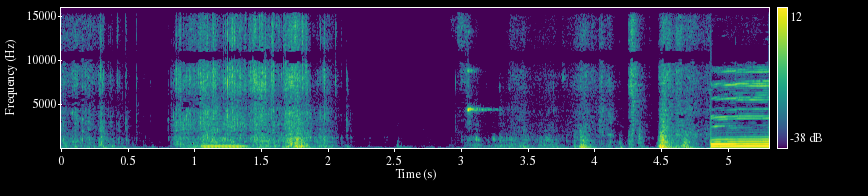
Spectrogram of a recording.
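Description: Plastic bags and packaging crinkling and rustling as hands rummage through a reusable tote bag of boxed-up items. Near the end a voice breaks in with a long, loud 'ooh' that falls in pitch.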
